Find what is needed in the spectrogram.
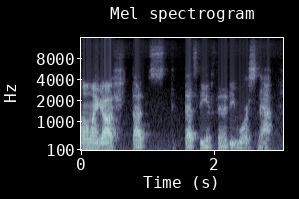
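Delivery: normal talking voice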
